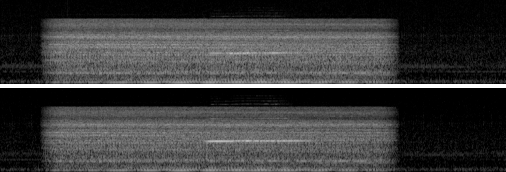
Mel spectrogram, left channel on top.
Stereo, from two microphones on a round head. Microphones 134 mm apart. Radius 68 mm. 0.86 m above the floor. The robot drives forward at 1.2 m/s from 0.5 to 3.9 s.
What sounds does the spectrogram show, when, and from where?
2.0 s a squeak: 70° right (ahead or behind), 4 m; by 3.2 s 55° right (ahead or behind), 4.5 m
